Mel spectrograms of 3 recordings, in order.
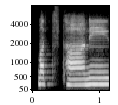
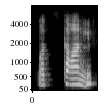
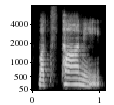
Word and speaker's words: ಮತ್ಸ್ಥಾನಿ: ಮೂರ್ತಿನ ಎರಡನೇ ಭಾಗ ಮಾಡಿ ಮತ್ಸ್ಥಾನಿ ತ ವ್ಯಂಜನ ಇದ್ದಾಗ ಸ ಕೆ ಸ ಕೂಡಿಸಬೇಕು ಮತ್ಸ್ಥಾನಿ ಮತ್ಸ್ಥಾನಿ ಮತ ಸ್ಥಾನಿ ಅಂದ್ರೆ ತಪ್ಪು ವ್ಯಂಜನ ಇದ್ದಾಗ ತ ಕ್ಕೆ ಸತ್ತು ಬಂದ ಹಾಗೆ ಉಚ್ಚಾರಣೆ ಮಾಡಬೇಕು ನಾವು ಮತ್ಸ್ಥಾನಿ ಸರ್ವಭೂತಾನಿ ನಚಾಹಂ ತ್ವೇಶತೇಶ್ವವಸ್ತಿತಹ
